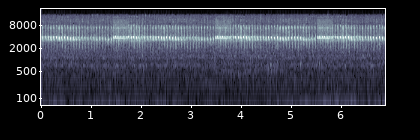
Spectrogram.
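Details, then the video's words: Long rolling 'ngetir' trill from a female bar-winged prinia. Fast, coarse ticks run without pause, and a small jump in pitch comes roughly every two seconds beneath a steady background of running water. "Prenjak Betina Gacor Ngetir Rapat Tajam Kasar Roll Panjang"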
